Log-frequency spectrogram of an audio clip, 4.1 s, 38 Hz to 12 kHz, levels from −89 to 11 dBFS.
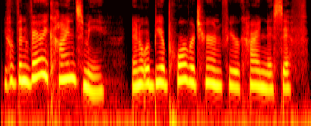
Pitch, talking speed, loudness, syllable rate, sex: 265 Hz, 260 wpm, -16 LUFS, 6.0 syllables/s, female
